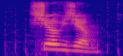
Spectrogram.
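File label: "сьӧвзьӧм", Komi, female; kpv audio dict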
